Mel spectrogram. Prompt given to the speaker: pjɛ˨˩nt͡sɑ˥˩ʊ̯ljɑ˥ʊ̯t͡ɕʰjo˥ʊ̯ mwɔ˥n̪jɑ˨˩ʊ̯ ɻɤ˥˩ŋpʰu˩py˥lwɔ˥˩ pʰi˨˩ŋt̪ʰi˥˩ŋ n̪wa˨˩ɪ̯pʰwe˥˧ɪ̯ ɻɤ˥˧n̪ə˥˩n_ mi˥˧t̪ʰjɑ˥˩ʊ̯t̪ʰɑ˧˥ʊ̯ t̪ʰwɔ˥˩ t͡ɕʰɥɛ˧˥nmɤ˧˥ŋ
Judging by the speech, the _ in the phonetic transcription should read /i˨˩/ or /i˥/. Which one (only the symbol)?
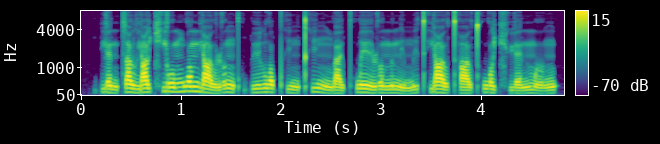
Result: i˨˩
